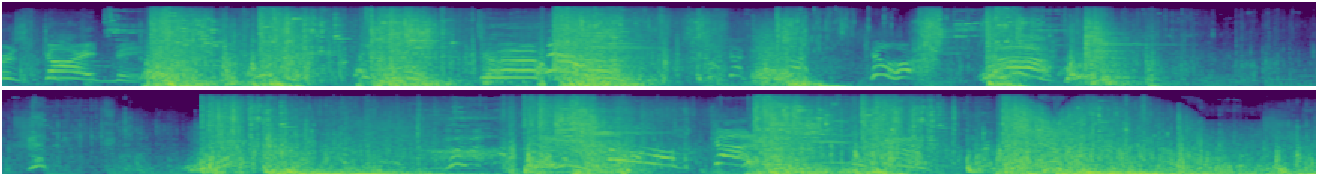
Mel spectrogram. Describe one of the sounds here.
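Heavy impacts and shattering blows crash in quick bursts.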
